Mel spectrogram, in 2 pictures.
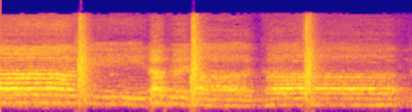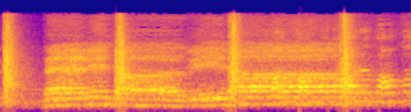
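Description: A group of men chanting a Punjabi noha in chorus, with matam chest-beating slaps keeping an even beat about once a second.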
